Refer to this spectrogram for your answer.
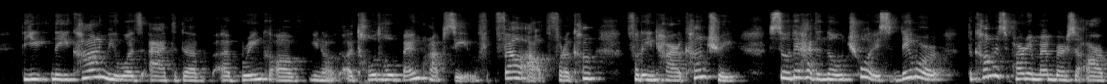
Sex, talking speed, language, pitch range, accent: female, 195 wpm, English, 190-240 Hz, Chinese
